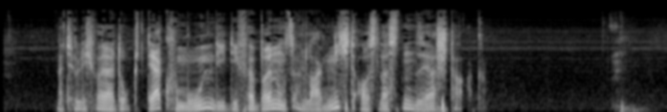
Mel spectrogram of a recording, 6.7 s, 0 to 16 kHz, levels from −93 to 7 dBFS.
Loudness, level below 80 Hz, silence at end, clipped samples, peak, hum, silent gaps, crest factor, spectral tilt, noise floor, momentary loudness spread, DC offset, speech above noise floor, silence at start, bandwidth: -21 LUFS; -48 dBFS; 0.45 s; under 0.1%; 0 dBFS; none; none; 24 dB; -3 dB/octave; -65 dBFS; 9 LU; under 0.1%; 42 dB; 0.6 s; 11.5 kHz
